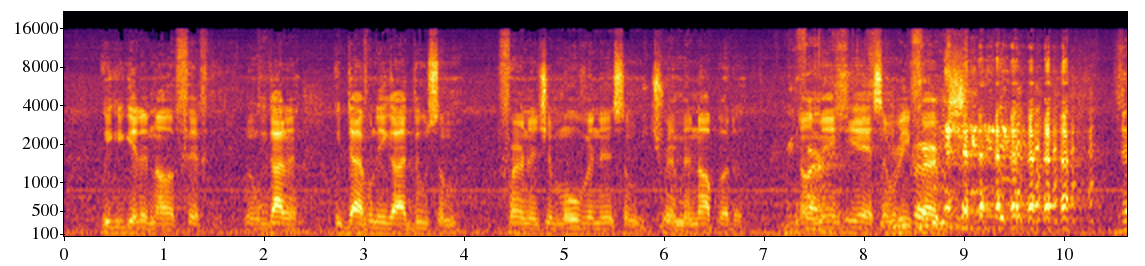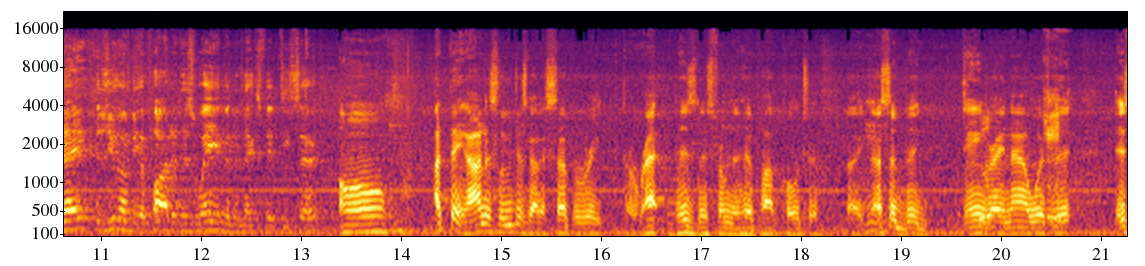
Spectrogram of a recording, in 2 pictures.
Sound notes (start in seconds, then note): 8.7 laughing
